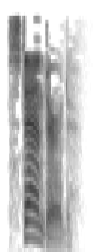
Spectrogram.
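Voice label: "standard", US English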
